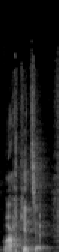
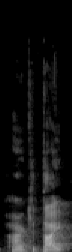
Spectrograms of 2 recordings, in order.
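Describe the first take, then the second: First: Archétypes said the French way, ar-ké-TYPE; French pronunciation. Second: Archetypes said the English way, AR-ke-types; English pronunciation. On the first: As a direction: say Archétypes as a French word after the English try. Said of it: "Euh, en français". (Archétypes prononcé à la française) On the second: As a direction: say Archetypes as an English word, not the French archétypes. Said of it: "Avec mon bel accent anglophone". (Archetypes prononcé à l'anglaise) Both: Shown as a demonstration.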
